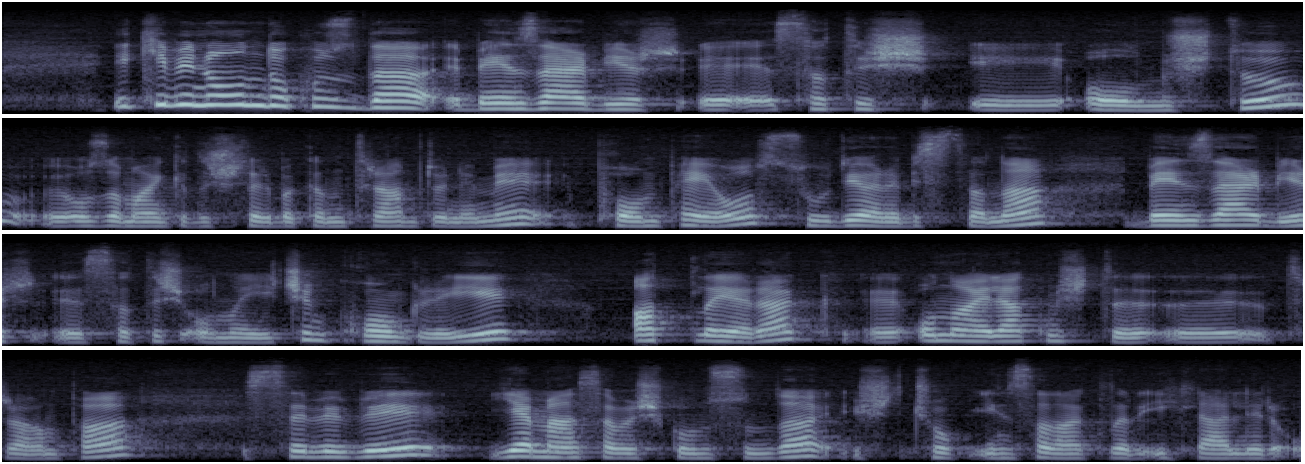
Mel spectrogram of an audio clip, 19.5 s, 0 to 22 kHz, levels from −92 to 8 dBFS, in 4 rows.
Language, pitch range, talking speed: Turkish, 160-225 Hz, 100 wpm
